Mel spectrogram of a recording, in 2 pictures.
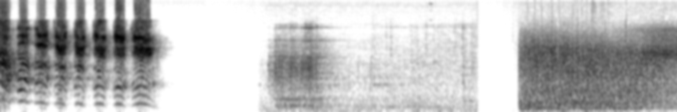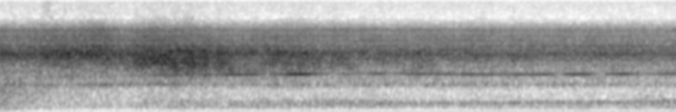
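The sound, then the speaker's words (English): A rocket ship launches and breaks away from Earth: a rapid run of pulsing bursts, a pause, a short rushing blast, then a sudden, sustained loud roar with a faint high whine running through it. “This rocket ship is breaking away from the Earth with the speed of light, right into the path of the new planet!”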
